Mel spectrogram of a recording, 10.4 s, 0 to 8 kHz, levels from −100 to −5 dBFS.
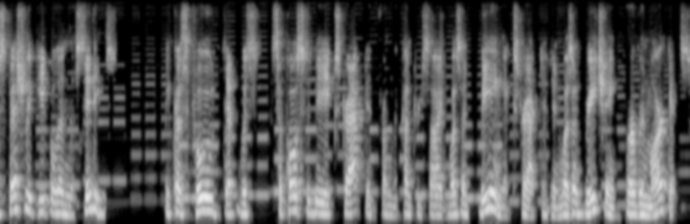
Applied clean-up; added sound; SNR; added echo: classical method spectral subtraction.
